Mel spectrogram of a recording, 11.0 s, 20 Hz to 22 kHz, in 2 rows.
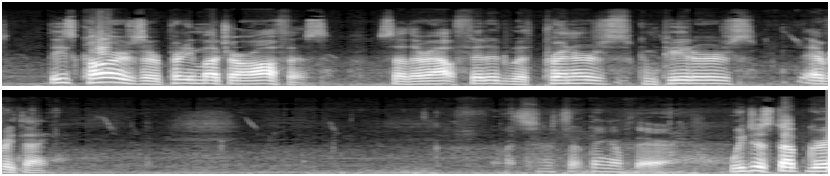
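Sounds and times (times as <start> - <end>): low steady hum: 0.0 - 11.0
faint bird chirps: 4.0 - 8.9.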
